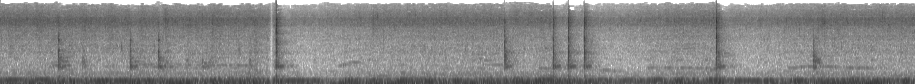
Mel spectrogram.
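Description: Food sautéing in bacon fat and butter for a stuffed steak dish, a loud continuous sizzle with sharp utensil clicks and scrapes against the pan at irregular intervals.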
